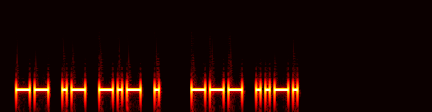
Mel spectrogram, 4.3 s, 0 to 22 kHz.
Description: Morse code, heard as a keyed tone, about 26 wpm, 700 Hz. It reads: MAKE OF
